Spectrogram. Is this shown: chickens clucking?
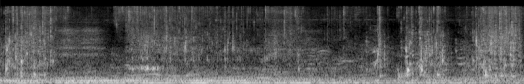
no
